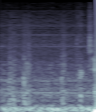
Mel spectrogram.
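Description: Train running in the rail simulator game Railworks on a York to Newcastle route, a continuous loud rumbling rail drone with a faint rhythmic clatter, under a voice.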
